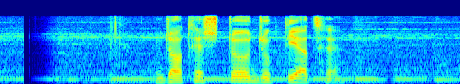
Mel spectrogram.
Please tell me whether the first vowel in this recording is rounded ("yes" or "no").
yes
